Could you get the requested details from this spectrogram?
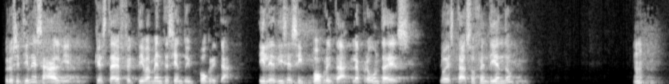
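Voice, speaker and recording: A man's voice: on the high side, unhurried, darkish tone, a little hiss or hum. Man preaching a sermon in a reverberant hall. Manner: asks the congregation rhetorical questions. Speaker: pastor. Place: church hall.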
